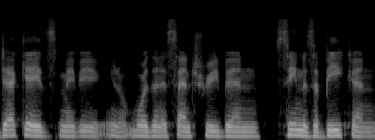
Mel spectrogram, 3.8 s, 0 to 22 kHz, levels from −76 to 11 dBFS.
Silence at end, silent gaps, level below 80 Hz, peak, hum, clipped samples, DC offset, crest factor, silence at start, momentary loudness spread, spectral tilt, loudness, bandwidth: 0 s; 2.71-2.76 s; -62 dBFS; -12 dBFS; none; under 0.1%; under 0.1%; 14 dB; 0 s; 7 LU; -7 dB/octave; -27 LUFS; 12.5 kHz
